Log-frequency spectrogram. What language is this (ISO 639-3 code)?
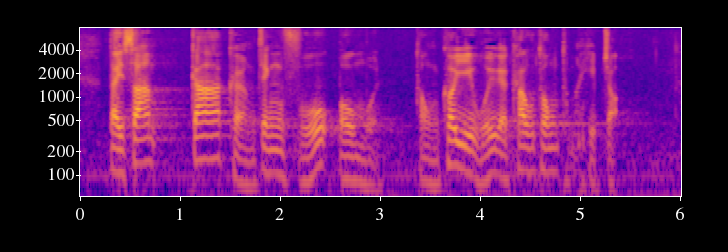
yue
